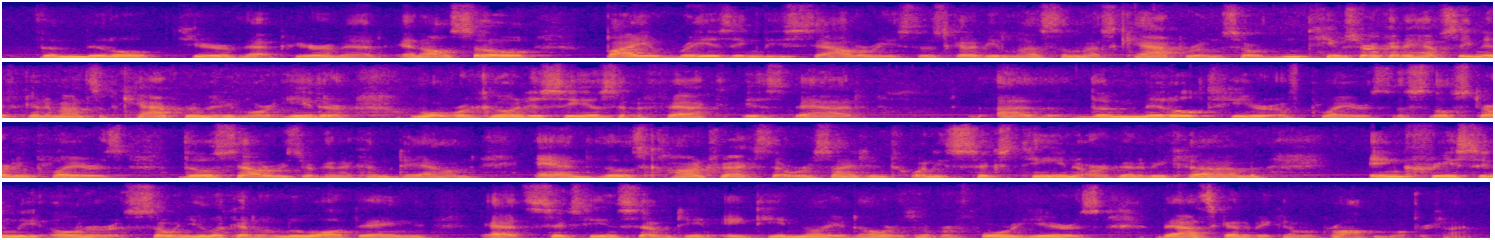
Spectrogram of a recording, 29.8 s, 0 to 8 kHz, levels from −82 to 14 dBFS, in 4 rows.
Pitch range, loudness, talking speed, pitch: 110-135 Hz, -15 LUFS, 200 wpm, 120 Hz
